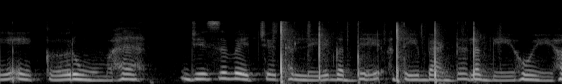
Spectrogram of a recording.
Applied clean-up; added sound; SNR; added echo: none; Run; 4 dB; none.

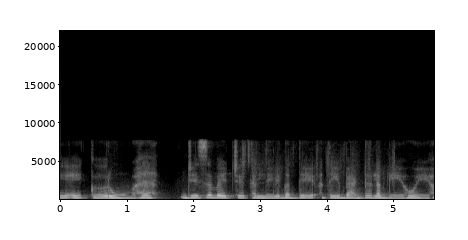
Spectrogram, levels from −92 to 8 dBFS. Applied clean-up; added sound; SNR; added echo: neural separator model SepFormer DNS4.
